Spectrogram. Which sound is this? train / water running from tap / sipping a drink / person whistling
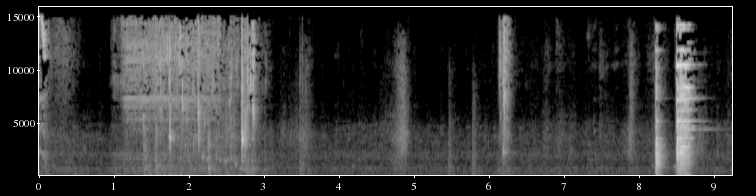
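water running from tap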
